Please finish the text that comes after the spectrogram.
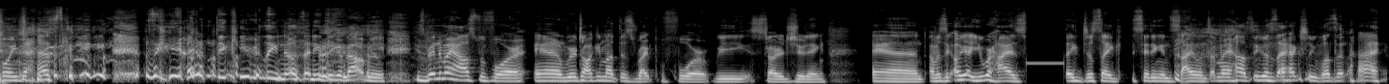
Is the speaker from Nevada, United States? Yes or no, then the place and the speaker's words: yes; Las Vegas, Nevada, United States; moved away; I grew up in Vegas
